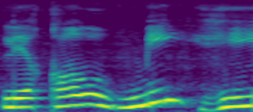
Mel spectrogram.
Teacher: वाव मद्दा कहते हैं वाव साकिन से पहले पेश का आ जाना, और वाव लीन कहते हैं वाव साकिन से पहले ज़बर का आ जाना। तो इसीलिए हम इसको पढ़ेंगे लिक़ौ, नरमी के साथ और बग़ैर लंबा किए।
